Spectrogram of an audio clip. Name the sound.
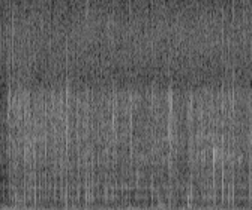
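chopped onion frying in hot oil in a kadai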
